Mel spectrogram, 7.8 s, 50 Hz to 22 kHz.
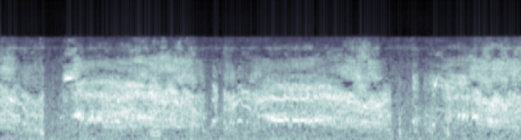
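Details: Adult white storks at their nest on 27 June 2010 around 21:11, changing over care and feeding young; dry rattling clatter bouts about two seconds long separated by short pauses, with faint higher chirps mixed in.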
